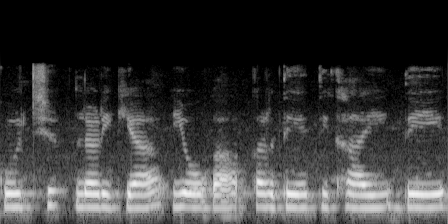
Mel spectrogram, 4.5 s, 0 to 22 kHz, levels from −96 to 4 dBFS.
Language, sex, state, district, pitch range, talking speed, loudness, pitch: Hindi, male, Madhya Pradesh, Umaria, 205-215 Hz, 80 wpm, -12 LUFS, 210 Hz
